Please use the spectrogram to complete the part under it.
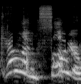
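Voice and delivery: loud, high scolding with full name. Real, not acted. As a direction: call them out by full name, laughing. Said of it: "[name] is using my whole name".

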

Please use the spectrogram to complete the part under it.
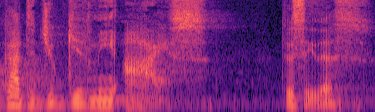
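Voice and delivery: a stunned private plea, barely voiced; hushed anguished prayer. Man imagined praying in anguish.

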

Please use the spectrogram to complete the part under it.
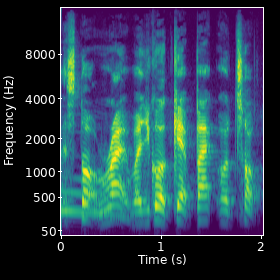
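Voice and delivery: ordinary talk, nothing marked

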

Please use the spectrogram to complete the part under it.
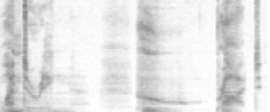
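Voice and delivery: slow, breathy whisper from the shadows; eerie whisper. Acted. Hallway figure whispers to the party, eerie and slow. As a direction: whisper it like a lurking presence.

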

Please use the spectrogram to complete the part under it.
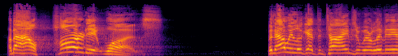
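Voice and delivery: fervent preacher rising to a peak; preaching at full force. Acted. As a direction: drive the point home to the congregation.

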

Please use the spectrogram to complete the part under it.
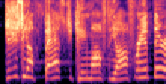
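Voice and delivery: high-pitched, indignant accusation; worked-up mock road rage; angry driver. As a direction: imitate an outraged driver demanding an answer. Angry driver accusing him, retold.

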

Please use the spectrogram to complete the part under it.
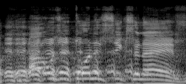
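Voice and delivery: loud, mocking quote with laughter; mocking grown man. Son ribbing dad about counting half years, mocking imitation. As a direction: parody a man proudly counting his half year. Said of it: "I've never heard a grown man go".

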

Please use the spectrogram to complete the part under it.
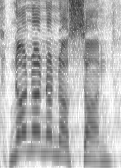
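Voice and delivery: high-pitched run of no's, dropping on the last word; imitated exasperated father; correcting dad. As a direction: cut your child off in mock reproof. Father cuts off arguing son.

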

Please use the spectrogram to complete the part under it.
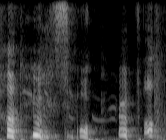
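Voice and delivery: high, loud laugh through the words. Real, not acted. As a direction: laugh it off, embarrassed. Laughing at own crying story.

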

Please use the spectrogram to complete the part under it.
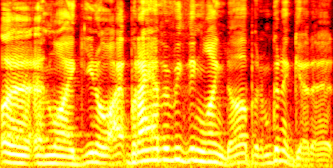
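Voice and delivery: put-on voice of an excuse-maker; mocking tattoo procrastinators. Mimicking people who talk about tattoos for years, put-on excuse-making voice. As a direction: imitate someone stalling with earnest excuses. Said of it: "that's how they sounded".

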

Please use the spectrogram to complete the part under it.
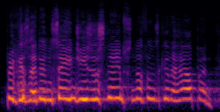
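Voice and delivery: high, loud, hurried fretting voice; hammed-up anxious churchgoer; mock panicked believer. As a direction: play a flustered believer fixing his prayer. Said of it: "they'll go".

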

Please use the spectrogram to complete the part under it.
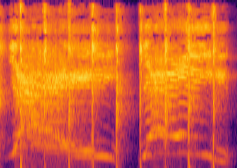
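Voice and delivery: delighted cheer as Kenan arrives. Real, not acted. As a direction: celebrate his arrival. Co-host finally joins.

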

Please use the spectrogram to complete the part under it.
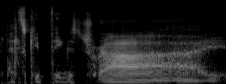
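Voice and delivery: slow secret whisper. Retold or imitated. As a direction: hush it like a mantra. Mock mantra about keeping dry.

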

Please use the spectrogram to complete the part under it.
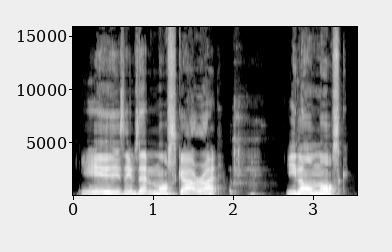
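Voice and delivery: put-on broad Aussie accent, chatty; Australian accent. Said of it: "such a brilliant Australian accent".

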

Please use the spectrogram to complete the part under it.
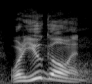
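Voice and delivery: movie-Scot challenge; Scottish accent. Acted. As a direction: ask it in a hammy Scottish accent. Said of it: "his friend Hamish says".

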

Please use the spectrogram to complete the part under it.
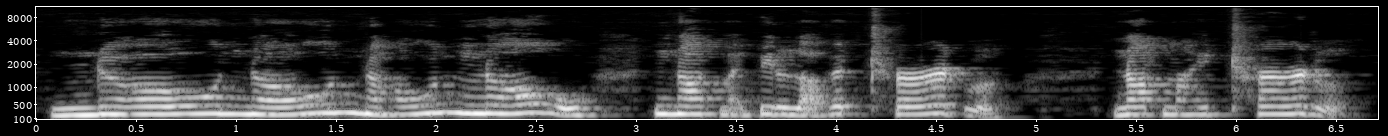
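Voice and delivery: high, loud desperate cries; a child watching her pet attacked, high and wailing; panicked wailing. A narrator's reading. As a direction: plead in horror, slowing. Girl panics over her turtle.

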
